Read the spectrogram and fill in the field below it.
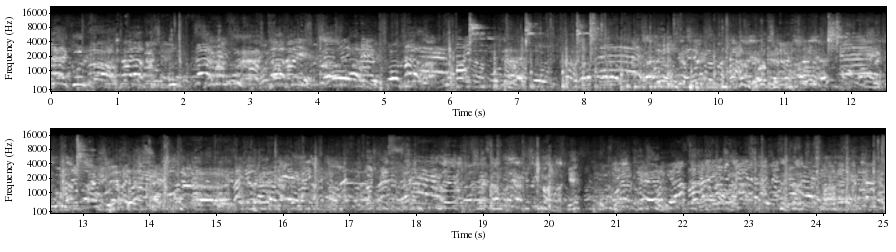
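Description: A crowd of men shouts and yells loudly.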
